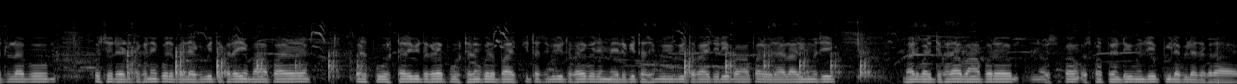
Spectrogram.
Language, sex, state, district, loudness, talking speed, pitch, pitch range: Hindi, male, Chhattisgarh, Bilaspur, -32 LUFS, 280 wpm, 120 Hz, 120-125 Hz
